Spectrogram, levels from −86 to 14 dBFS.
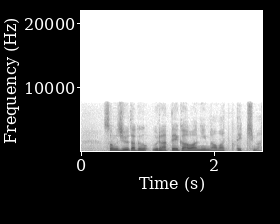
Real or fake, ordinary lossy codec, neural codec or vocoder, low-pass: fake; none; codec, 16 kHz, 0.8 kbps, ZipCodec; none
